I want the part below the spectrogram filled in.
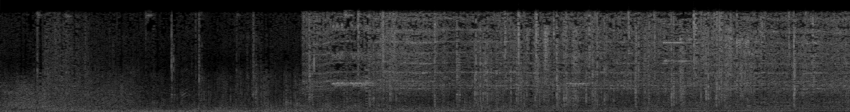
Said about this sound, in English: So right away we have that classic explosion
